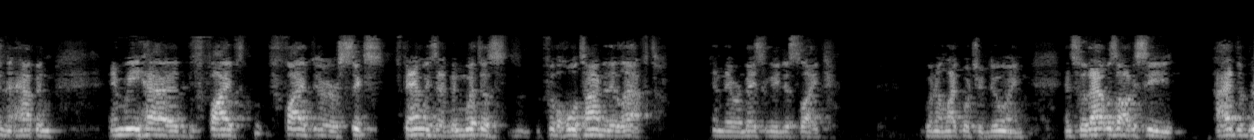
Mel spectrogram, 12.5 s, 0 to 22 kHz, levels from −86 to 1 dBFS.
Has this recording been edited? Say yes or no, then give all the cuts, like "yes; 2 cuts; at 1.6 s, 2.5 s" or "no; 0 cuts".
yes; 1 cut; at 1.9 s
